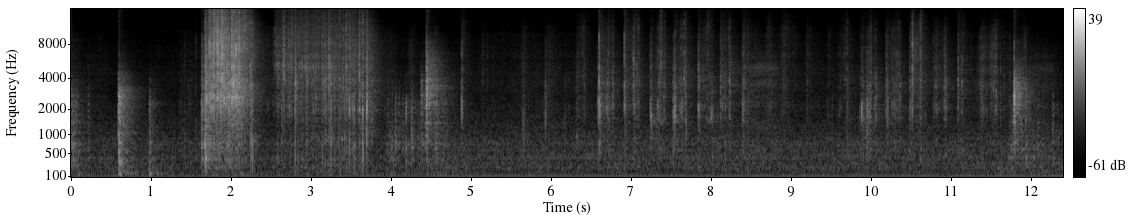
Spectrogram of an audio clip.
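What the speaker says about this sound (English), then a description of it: "Let's get one shuffle." Tarot cards are shuffled by hand in a quiet room: a couple of quick, crisp riffling bursts, then softer scattered taps and snaps as the deck is squared and handled.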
